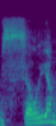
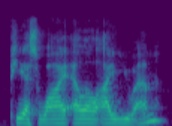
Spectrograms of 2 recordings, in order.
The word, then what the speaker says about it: psyllium: If you just go to your grocery store and you buy some psyllium husks, spelled with a P, P-S-Y-L-L-I-U-M, psyllium husks, and you just take a scoop of that.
